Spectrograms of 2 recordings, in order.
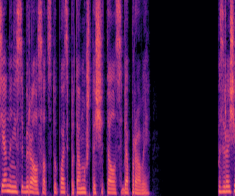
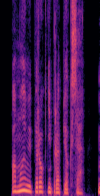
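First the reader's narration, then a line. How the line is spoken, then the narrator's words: Soft remark. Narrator (Russian): мягко заметила она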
